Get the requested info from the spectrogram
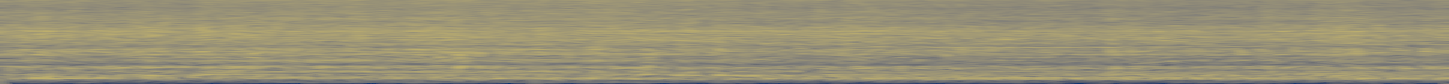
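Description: A car engine running steadily at an even speed, with no change in pitch.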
